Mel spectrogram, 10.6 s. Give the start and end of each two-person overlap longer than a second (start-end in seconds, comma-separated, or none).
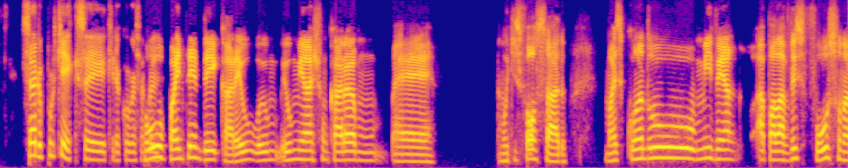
none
